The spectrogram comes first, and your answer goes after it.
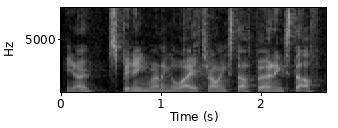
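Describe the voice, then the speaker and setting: A man's voice: low voice, little pitch movement, fairly quick. A man co-hosting a podcast, chatting enthusiastically about a film and often restarting his sentences. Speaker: podcast co-host. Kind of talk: casual film review chat.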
